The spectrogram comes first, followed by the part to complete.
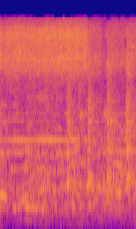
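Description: Street ambience in a busy market lane: people's voices over a steady hiss of street noise, with a thin steady high tone for about the first second and a half.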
